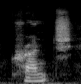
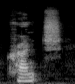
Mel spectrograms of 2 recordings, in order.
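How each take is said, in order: Both takes have the same delivery.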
